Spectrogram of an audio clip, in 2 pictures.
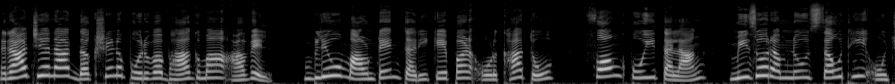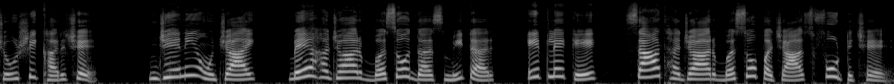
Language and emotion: Gujarati, neutral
